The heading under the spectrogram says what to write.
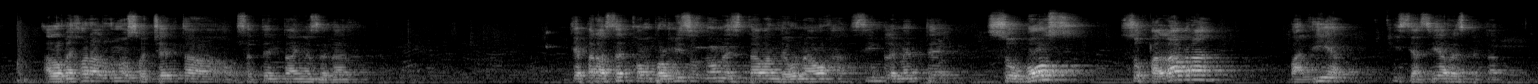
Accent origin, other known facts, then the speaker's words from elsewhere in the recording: Cherán, Michoacán, Mexico; Nosotros como cheranenses hemos sido ejemplo a nivel naci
